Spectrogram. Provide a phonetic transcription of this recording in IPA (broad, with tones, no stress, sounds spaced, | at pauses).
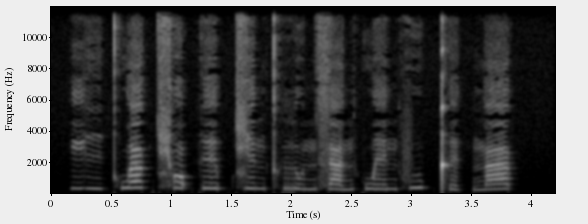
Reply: j iː˨˩ kʰ w aː˥˩ k̚ t͡ɕʰ ɔ˥˩ ʔ k eː˦˥ p̚ t͡ɕ e˧ n kʰ r u˩˦ n s a˩˦ n k w e˧ n f uː˥˩ p̚ kʰ e˨˩ k̚ ŋ a˦˥ k̚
